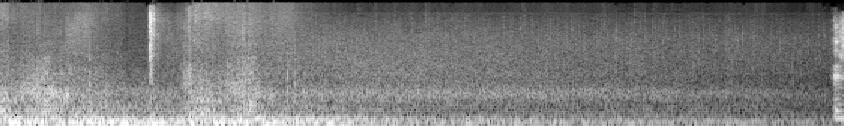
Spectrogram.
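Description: A Confringo fire spell explodes in the Hogwarts Legacy video game, landing as a loud, deep boom whose heavy low rumble rolls on and slowly fades over several seconds.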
